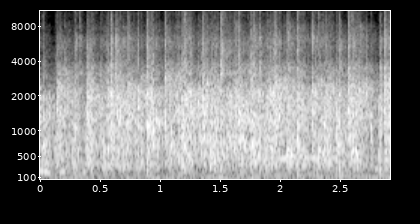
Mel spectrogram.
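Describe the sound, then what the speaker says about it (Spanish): An audience gives dense, loud applause for a new team member at a business talk. Many hands clap continuously and close for a few seconds. "Os pido un fuerte aplauso para ella"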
